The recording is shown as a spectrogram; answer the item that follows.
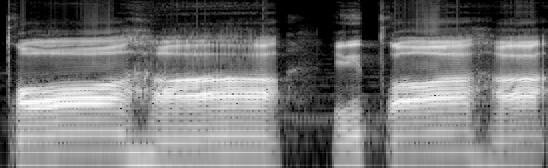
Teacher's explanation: ہا پوری طرح ہا ہے، آپ کے جو سینے کی آواز ہے وہ نکلنی چاہیے، پھر ہا ادا ہوگا۔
